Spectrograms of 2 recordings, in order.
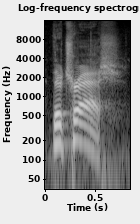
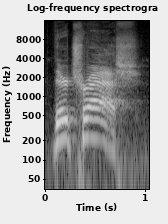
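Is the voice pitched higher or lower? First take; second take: lower; higher. First: The voice is pitched lower. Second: The voice is pitched high. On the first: "Let's take it down" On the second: "That that was too high"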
